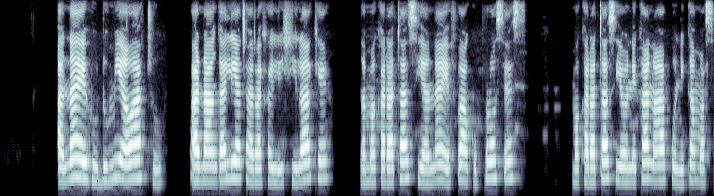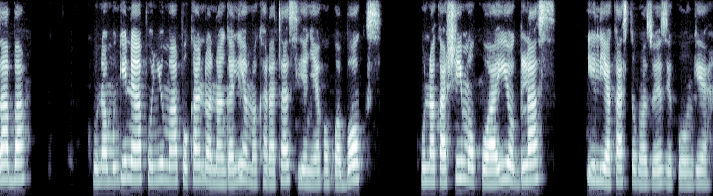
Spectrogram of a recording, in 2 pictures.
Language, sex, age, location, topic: Swahili, female, 25-35, Kisumu, government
